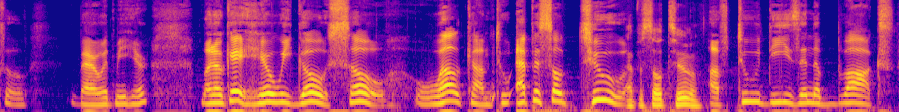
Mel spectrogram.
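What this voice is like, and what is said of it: Rough, damaged voice. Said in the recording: “my voice is a little fucked”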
